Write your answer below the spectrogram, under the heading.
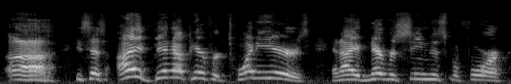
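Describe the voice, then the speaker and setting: An older man telling anecdotes casually in a rambling, halting way, chuckling as he goes. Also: extremely high pitch, very noisy. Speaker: podcast storyteller guest. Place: indoor room on a video call.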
